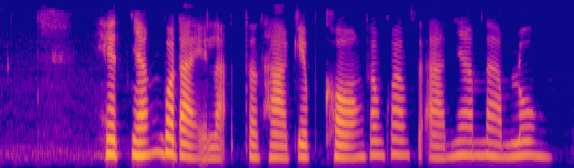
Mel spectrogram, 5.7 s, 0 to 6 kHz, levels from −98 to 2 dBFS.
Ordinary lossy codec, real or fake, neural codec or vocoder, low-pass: none; fake; codec, 16 kHz, 16 kbps, FreqCodec, larger model; 5.4 kHz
